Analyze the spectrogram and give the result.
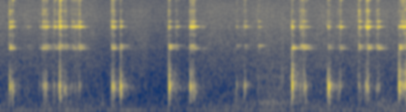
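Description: A small, hollow, unglazed orange terracotta pot with a lid and side holes is tapped rapidly with fingertips while its clay lid rattles on the rim. The result is a quick string of dry, hollow clinks with a mid-pitched tone, bright overtones and very short ring. The clinks come in uneven bursts with brief quiet gaps.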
